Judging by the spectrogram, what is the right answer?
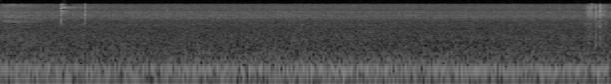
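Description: Steady low engine-like rumble, with a few faint light clicks about half a second in and again near the end.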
